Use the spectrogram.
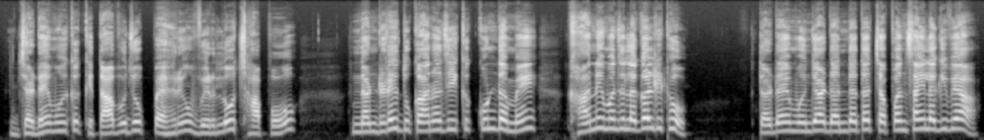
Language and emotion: Sindhi, surprised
